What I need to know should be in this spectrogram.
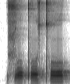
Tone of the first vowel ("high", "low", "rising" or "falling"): low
